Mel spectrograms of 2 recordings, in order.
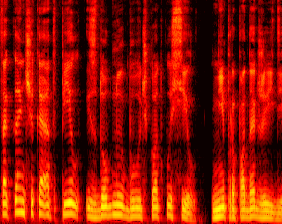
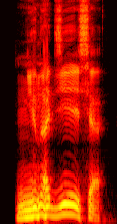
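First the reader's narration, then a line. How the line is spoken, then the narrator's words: Smirking grunt. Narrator (Russian): хмыкнул я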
